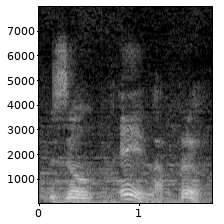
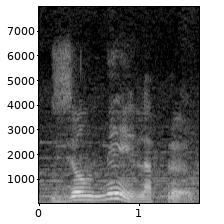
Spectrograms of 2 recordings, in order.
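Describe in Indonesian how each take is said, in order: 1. Kata-katanya diucapkan terpisah tanpa liaison. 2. Kata-katanya disambung dengan liaison.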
